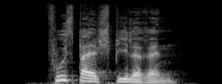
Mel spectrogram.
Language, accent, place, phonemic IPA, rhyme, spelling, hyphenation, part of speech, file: German, Germany, Berlin, /ˈfuːsbalˌʃpiːləʁɪn/, -iːləʁɪn, Fußballspielerin, Fuß‧ball‧spie‧le‧rin, noun, De-Fußballspielerin.ogg
- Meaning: female footballer, football player, soccer player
